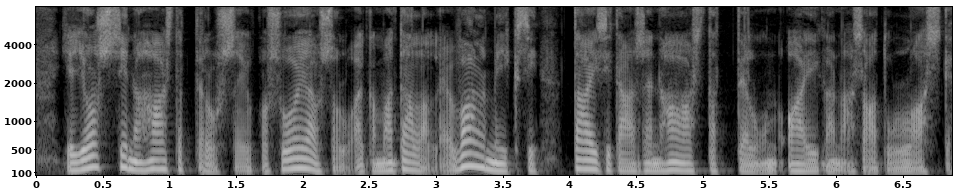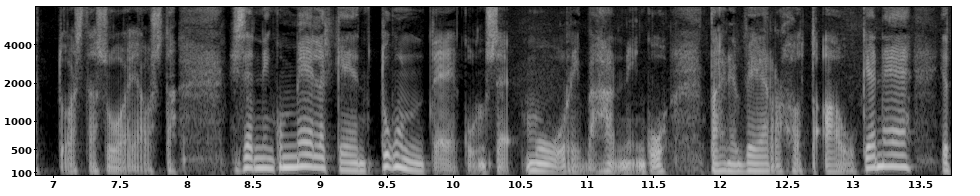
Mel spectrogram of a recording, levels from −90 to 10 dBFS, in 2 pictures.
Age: 30-49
